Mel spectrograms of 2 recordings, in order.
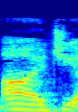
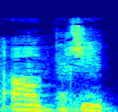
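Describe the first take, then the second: First: The word has no b sound before the j. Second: The word has a b sound before the j. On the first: This is the local dialect form. "ما میگیم آجی" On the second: This is the standard Persian form. "تو فارسی میگن آبجی"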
